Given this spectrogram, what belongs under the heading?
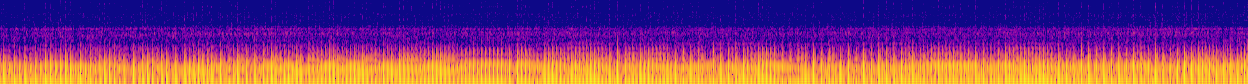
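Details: Sinnis Cruisestar motorcycle at cold idle on choke, with a new aftermarket exhaust fitted: a sharp, fast puffing tick rides over the engine beat because the header pipe is not sealed at the head and is loose even with shims.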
